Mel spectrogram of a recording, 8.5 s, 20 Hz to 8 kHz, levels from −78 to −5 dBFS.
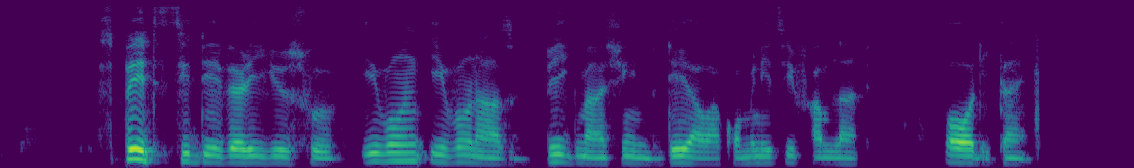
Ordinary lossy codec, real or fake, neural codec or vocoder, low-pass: MP3, 64 kbps; fake; codec, 16 kHz, 4 kbps, X-Codec, HuBERT features, trained on LibriSpeech; 7.2 kHz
